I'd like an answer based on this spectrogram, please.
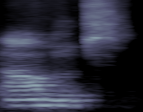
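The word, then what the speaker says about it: alms: और इसी तरह से जो सेकंड वर्ड है ये आर्म्स, इसमें यानी एल जो है वो नहीं पढ़ा जाता।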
